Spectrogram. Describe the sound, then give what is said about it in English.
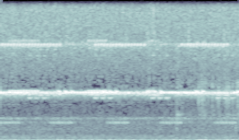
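A steady, high-pitched cricket chirp, used as a made-up buzzer noise, drones on without a break for a couple of seconds, with a thin bright tone over a low rumbling background and no voices. “That's my new buzzer noise that I invented.”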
